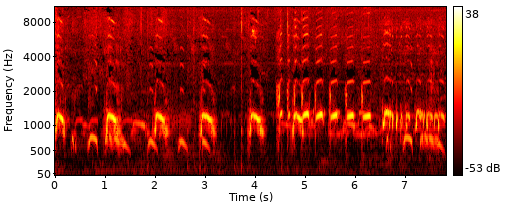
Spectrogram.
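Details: Local zebra dove in song for attracting wild doves: a string of bowed coos at irregular intervals, then rapid chattering runs of short bright notes with more coos mixed in.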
